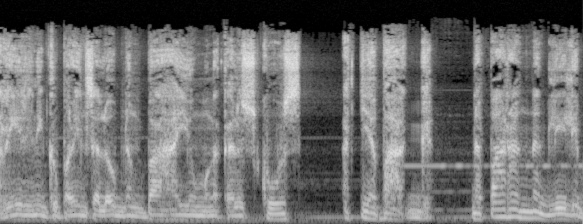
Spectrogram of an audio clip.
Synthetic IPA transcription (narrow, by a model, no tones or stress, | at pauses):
ɾiːɾɪnɪɡ̚kopɐɾinsɐloʔo̞b̚nɐŋbaːhɐjʊŋmɐŋakɐlʊskos | ʔɐt̪̚jɐbaɡ | nɐpaːɾɐŋnɐɡlilɪ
